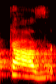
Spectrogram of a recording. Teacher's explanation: casa não representa o fonema S, casa representa o fonema Z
